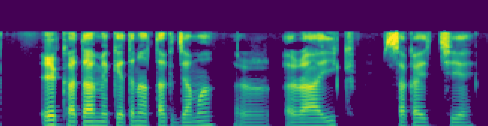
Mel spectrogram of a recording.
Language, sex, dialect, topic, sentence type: Maithili, male, Eastern / Thethi, banking, question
